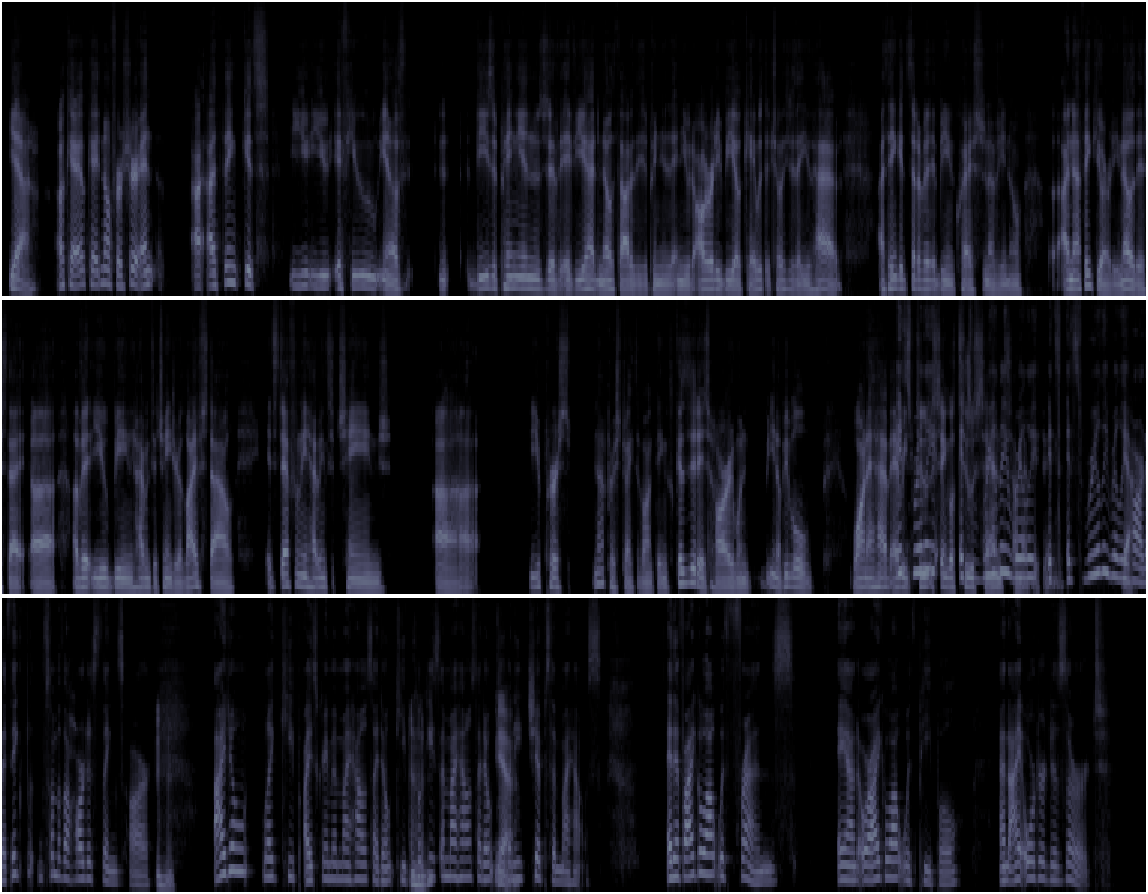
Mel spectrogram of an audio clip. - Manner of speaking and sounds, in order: none
- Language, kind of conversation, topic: English, advice, How can I stop feeling like I'm not enough?
- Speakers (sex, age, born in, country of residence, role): female, 55-59, United States, United States, user; male, 20-24, Puerto Rico, United States, advisor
